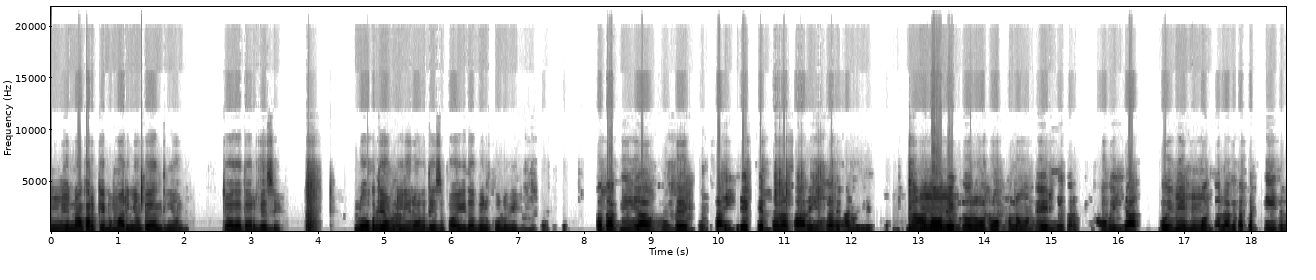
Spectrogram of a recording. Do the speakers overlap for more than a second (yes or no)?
no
